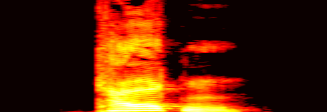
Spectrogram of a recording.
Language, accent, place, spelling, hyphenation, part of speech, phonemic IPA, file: German, Germany, Berlin, kalken, kal‧ken, verb, /ˈkalkn̩/, De-kalken.ogg
- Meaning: 1. to whitewash 2. to lime (treat with lime)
